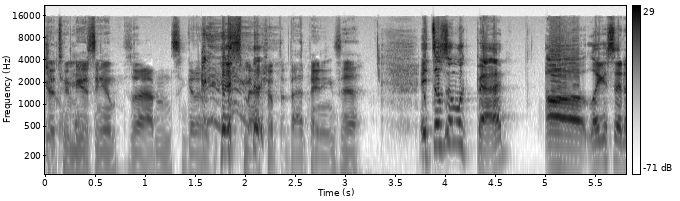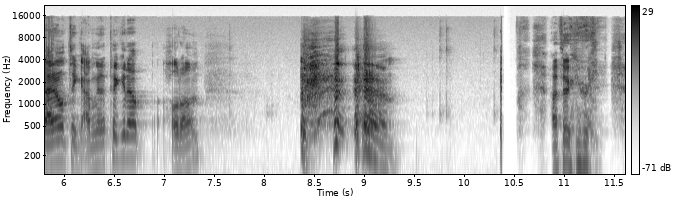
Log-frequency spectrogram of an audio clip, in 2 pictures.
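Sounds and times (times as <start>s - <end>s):
speech: 0.0s - 7.6s, 10.9s - 11.6s
laughter: 1.5s - 2.6s
harsh throaty cough from something in the throat: 8.4s - 9.4s.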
